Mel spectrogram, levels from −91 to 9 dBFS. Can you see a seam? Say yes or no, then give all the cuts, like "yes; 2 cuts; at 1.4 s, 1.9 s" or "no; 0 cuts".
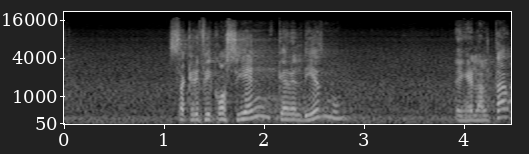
yes; 1 cut; at 1.0 s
